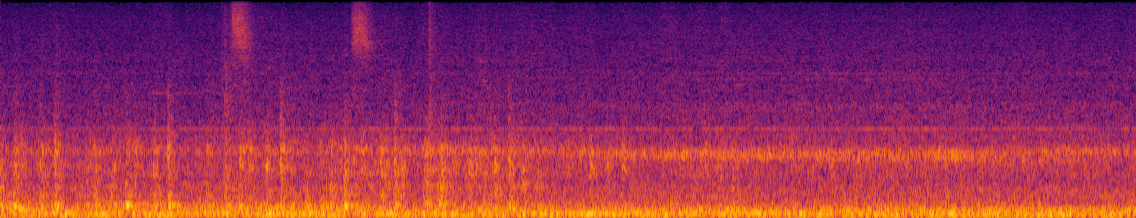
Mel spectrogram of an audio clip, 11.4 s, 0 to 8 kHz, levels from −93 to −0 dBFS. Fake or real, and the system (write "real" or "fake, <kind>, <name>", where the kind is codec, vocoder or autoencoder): real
